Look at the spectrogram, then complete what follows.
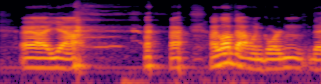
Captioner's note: chuckles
